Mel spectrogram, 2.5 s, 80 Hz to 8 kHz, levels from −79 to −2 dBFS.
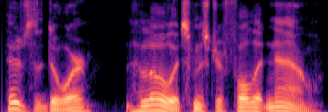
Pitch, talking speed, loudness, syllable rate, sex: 105 Hz, 195 wpm, -15 LUFS, 5.4 syllables/s, male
